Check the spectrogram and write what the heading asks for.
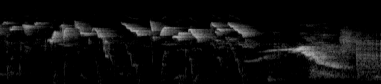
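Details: Bali white-eye, young and captive, practising ngeplong song: a fast sequence of about a dozen very high chirped notes, then a strong whistle sliding down in pitch.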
